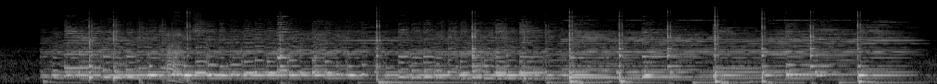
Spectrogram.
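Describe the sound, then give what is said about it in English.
Sitar played solo, many bright plucked notes ringing over a sustained drone, the phrases thinning out later into more spaced, accented plucks. “So what you heard there was a sitar performance.”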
